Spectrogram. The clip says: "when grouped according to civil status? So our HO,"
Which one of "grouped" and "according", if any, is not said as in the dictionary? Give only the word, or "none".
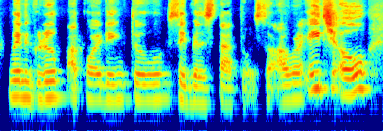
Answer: grouped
